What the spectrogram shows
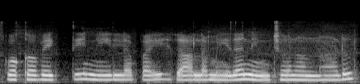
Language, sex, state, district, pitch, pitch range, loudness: Telugu, female, Telangana, Hyderabad, 215 Hz, 210-225 Hz, -13 LUFS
